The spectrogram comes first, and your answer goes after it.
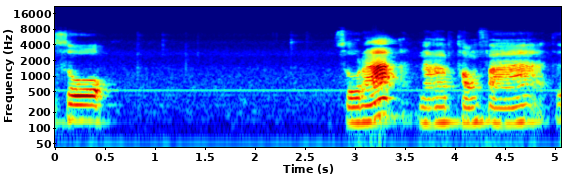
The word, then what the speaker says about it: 空: ครับ โอ๊โตะ ถัด มา ตัว ที่ 3 โซ โซระ นะ ครับ ท้อง ฟ้า ตัว ที่ 4 กับ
